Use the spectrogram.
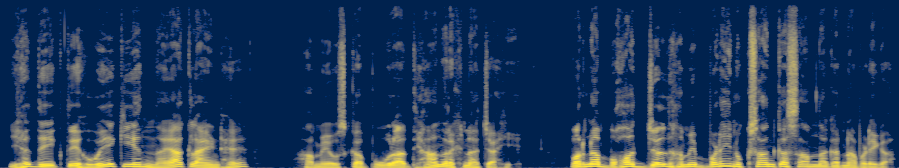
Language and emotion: Hindi, fearful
